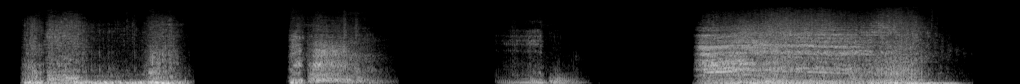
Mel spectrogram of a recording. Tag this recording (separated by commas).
Sound effect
